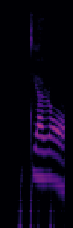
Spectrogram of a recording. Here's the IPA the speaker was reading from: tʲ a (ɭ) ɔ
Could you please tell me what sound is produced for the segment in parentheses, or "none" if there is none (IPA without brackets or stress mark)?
ɭ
